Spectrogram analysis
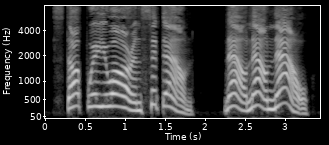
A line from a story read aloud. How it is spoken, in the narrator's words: The child cop yells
